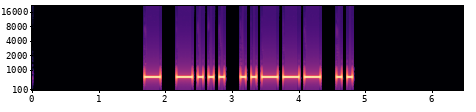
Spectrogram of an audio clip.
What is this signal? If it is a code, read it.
Morse code, heard as a keyed tone, about 15 wpm, 700 Hz. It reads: TB2I
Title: DXCC-100 Call Signs - 4 Characters - Repeated 3x - 15wpm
